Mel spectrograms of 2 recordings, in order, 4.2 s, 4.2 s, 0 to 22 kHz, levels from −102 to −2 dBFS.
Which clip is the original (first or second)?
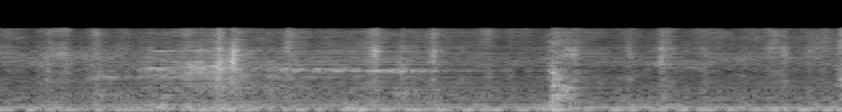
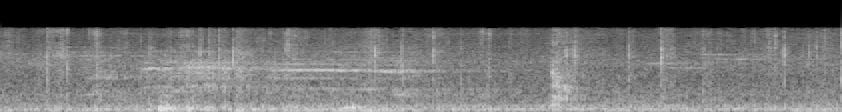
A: second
